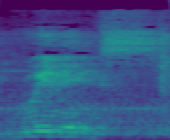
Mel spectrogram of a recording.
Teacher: In American English they say greetings. Greetings. The T sound like the D.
